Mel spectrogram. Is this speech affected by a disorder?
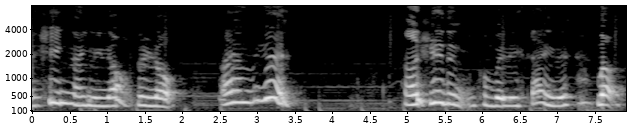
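Yes: cerebral palsy.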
